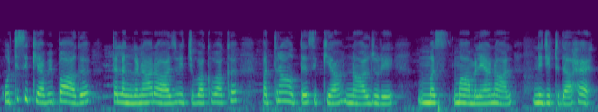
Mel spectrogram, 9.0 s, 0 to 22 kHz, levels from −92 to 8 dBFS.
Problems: background conversations at intervals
